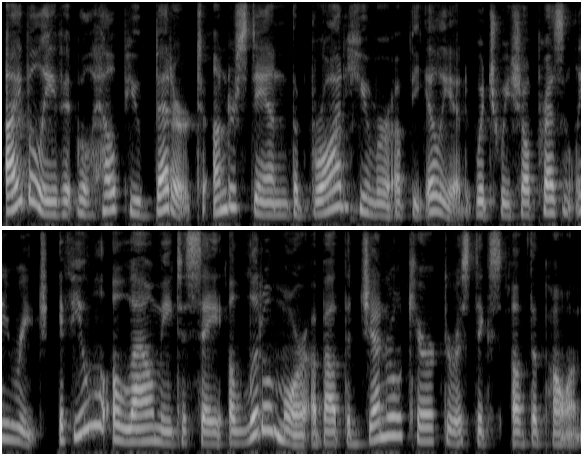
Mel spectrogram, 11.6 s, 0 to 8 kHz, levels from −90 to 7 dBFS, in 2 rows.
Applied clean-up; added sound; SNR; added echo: none; none; none; none.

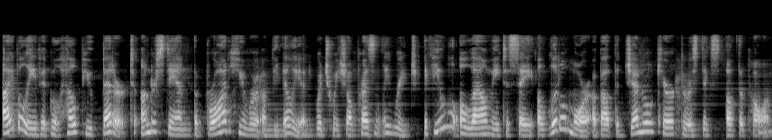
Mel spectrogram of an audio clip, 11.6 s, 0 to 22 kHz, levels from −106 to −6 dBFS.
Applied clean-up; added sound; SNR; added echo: neural mask model DeepFilterNet 3.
